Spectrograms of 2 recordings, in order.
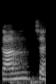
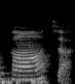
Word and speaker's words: কাঁচা: কাঁচা, কাঞ্চা কিন্তু আমরা বলবো না, কি বলবো? কাঁচা। খানিকটা কম্পিত হবে, কম্পিত হয়ে নাকের মধ্যে একটু বাড়ি খেয়ে উচ্চারিত হবে কাঁচা।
